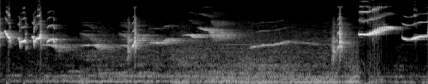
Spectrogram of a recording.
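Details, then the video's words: Kacer (Oriental magpie-robin) singing a 'konslet' filler song to spur other magpie-robins into song: quick chatter, soft drawn-out whistles sliding up and down, then a loud burst and clear high ringing whistles at the end. "CUKUP DENGAN SUARA KACER INI, KACER LAIN JADI GACOR ISIAN KONSLET"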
